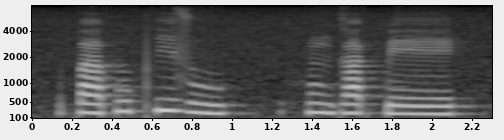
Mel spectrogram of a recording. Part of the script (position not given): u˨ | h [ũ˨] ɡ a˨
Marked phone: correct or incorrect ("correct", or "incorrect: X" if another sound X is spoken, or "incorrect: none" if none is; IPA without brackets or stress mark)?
correct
